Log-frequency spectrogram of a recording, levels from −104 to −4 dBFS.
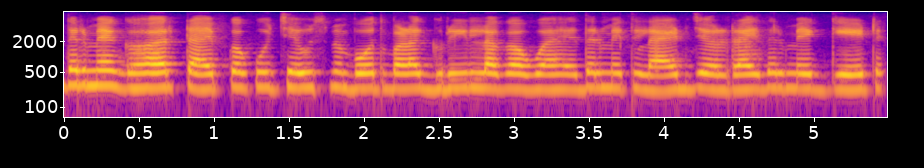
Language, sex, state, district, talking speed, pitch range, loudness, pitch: Hindi, female, Maharashtra, Mumbai Suburban, 285 wpm, 230-245 Hz, -19 LUFS, 235 Hz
